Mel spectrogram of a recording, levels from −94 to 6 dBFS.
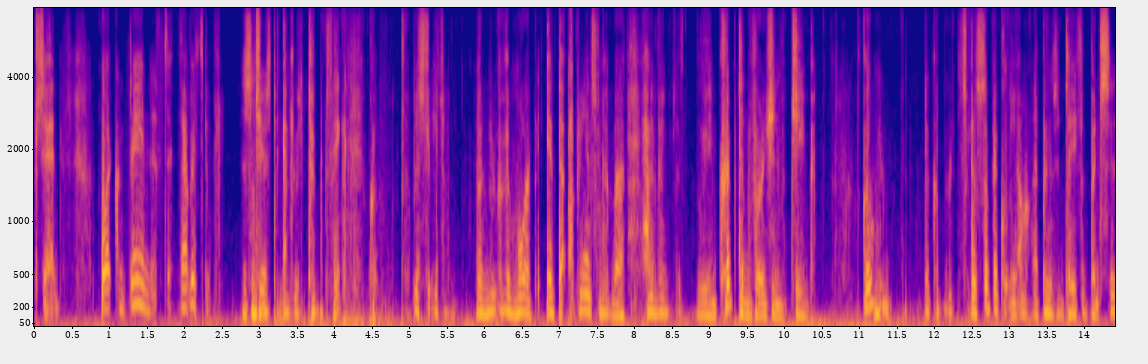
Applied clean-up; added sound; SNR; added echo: neural diffusion model UNIVERSE++.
